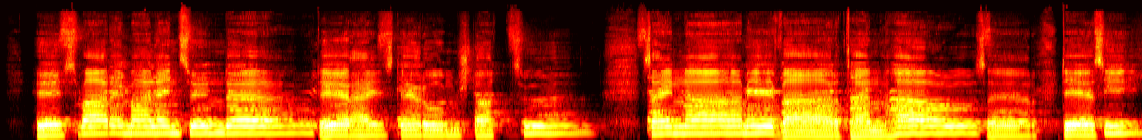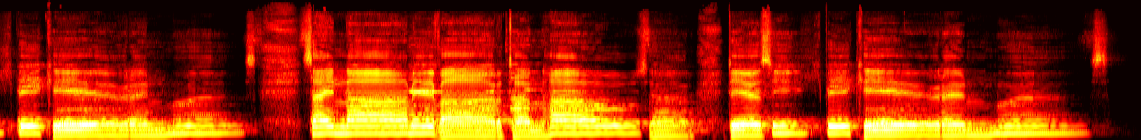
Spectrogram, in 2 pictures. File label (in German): Bass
